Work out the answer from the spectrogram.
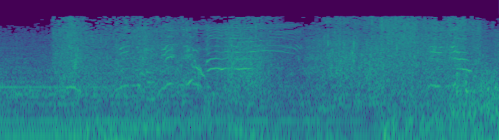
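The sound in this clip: Rushing, churning river rapids carry an upturned boat, a continuous loud roar of turbulent water with no break.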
